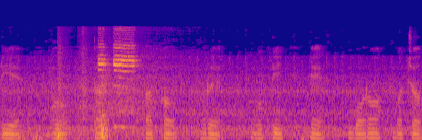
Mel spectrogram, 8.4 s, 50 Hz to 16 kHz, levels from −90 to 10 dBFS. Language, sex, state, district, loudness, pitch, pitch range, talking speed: Odia, male, Odisha, Malkangiri, -20 LUFS, 115 Hz, 110-120 Hz, 55 wpm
